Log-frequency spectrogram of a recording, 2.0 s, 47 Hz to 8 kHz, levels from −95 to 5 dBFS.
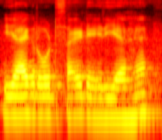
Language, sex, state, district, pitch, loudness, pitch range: Hindi, male, Uttar Pradesh, Lucknow, 120 Hz, -19 LUFS, 115-120 Hz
